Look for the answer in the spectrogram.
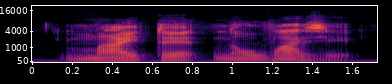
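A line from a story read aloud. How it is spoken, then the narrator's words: Stern commanding. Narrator (Ukrainian): сказав Остап, суворо оглядаючи своє військо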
